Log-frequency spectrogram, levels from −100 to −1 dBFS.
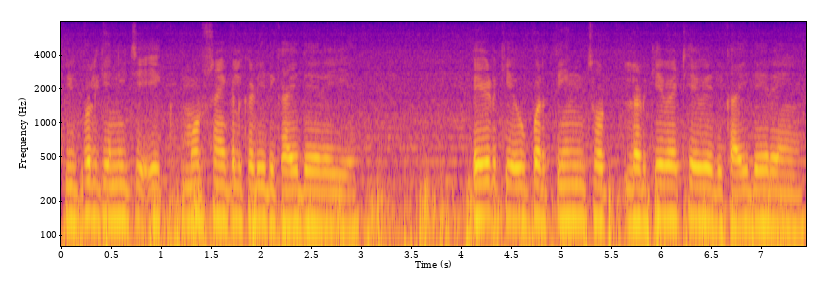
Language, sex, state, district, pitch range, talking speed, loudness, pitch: Hindi, male, Rajasthan, Bikaner, 125-140 Hz, 185 wpm, -16 LUFS, 135 Hz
